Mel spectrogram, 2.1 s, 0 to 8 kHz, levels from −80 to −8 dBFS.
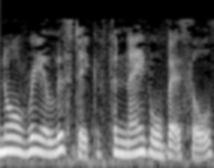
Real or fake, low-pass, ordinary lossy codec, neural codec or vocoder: fake; 7.2 kHz; MP3, 24 kbps; codec, 16 kHz, 8 kbps, FunCodec, trained on LibriTTS, 25 frames a second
